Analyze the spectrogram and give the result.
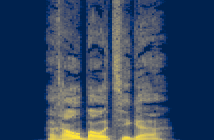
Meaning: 1. comparative degree of raubauzig 2. inflection of raubauzig: strong/mixed nominative masculine singular 3. inflection of raubauzig: strong genitive/dative feminine singular
- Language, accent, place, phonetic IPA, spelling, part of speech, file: German, Germany, Berlin, [ˈʁaʊ̯baʊ̯t͡sɪɡɐ], raubauziger, adjective, De-raubauziger.ogg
